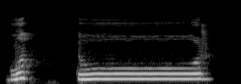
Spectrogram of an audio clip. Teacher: you need to stretch the tu out for a little bit longer and then add a r sound at the end, okay, a ra sakin.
